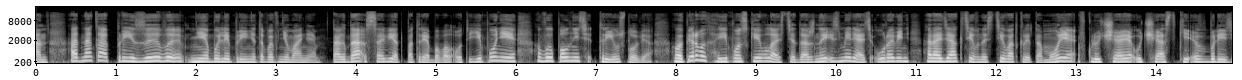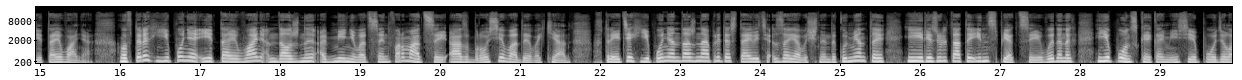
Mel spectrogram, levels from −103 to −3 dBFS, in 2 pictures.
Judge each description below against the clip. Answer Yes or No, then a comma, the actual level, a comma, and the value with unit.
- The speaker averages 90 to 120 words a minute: Yes, slow, 110 wpm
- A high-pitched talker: Yes, high, 210 Hz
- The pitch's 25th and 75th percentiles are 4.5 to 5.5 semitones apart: Yes, average, 5.0 semitones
